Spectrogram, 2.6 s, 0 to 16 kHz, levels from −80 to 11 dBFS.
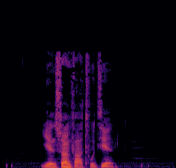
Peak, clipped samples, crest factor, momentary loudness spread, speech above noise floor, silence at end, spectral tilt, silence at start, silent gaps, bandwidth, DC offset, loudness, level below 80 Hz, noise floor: -8 dBFS; under 0.1%; 24 dB; 10 LU; 37 dB; 0.9 s; -5 dB/octave; 0.6 s; none; 11.5 kHz; under 0.1%; -28 LUFS; -62 dBFS; -64 dBFS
